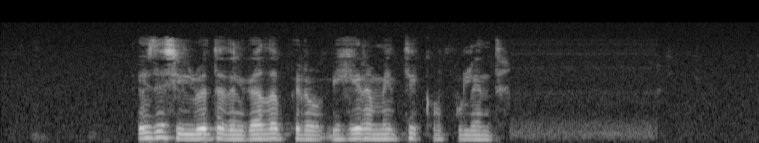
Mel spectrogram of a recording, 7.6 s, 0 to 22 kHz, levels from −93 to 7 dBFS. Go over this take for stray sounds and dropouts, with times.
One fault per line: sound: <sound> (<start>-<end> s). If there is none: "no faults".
no faults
